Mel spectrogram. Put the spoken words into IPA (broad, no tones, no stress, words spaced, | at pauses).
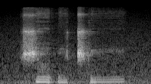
ʃũʔy t͡ʃʼy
